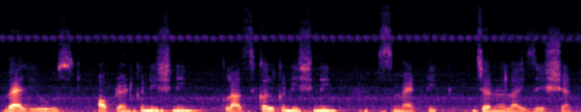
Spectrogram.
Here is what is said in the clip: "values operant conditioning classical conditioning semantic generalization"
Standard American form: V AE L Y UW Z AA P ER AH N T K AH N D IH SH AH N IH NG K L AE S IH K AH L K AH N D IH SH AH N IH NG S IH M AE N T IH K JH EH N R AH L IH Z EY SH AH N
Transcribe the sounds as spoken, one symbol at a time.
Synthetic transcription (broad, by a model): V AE L Y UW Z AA P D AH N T K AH N D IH SH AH N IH NG K L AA S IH K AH L K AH N D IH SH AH N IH NG S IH M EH T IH K JH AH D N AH L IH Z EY SH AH N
